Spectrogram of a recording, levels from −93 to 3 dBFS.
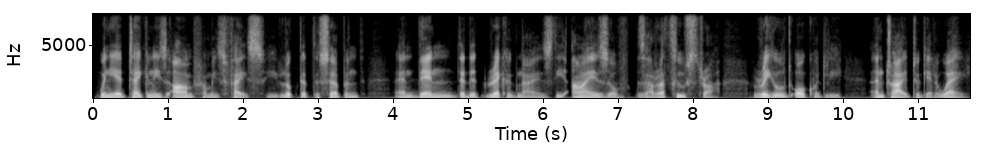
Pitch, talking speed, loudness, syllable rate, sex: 115 Hz, 155 wpm, -23 LUFS, 4.3 syllables/s, male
